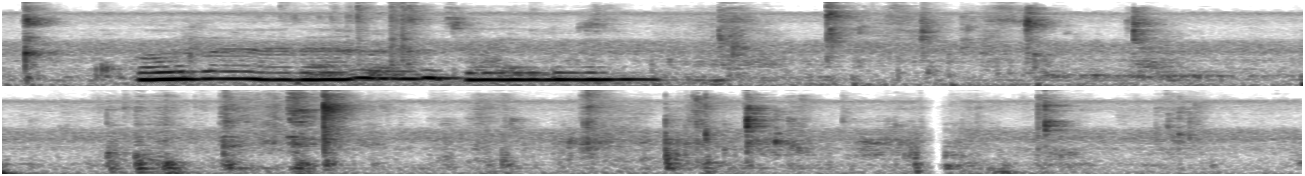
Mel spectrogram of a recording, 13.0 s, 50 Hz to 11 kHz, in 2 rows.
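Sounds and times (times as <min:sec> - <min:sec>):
person chewing food: 0:03.3 - 0:06.0, 0:07.0 - 0:12.6.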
